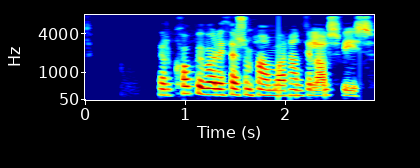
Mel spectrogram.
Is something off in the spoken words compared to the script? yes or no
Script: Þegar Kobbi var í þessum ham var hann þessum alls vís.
yes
